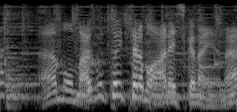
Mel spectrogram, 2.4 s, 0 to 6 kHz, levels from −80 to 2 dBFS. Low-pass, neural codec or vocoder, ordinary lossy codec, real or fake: 5.4 kHz; vocoder, 24 kHz, 100 mel bands, Vocos; none; fake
